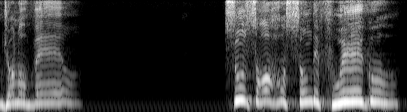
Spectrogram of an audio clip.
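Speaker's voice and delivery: high, loud, drawn-out shouting out. Telling a story, the speaker acts out a woman shouting ever louder, retelling shouting louder. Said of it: "Y gritaba más".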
